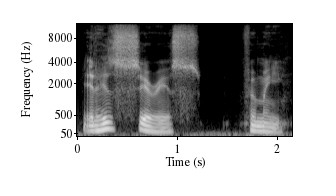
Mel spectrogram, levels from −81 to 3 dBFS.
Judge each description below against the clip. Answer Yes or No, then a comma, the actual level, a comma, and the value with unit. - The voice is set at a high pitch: No, low, 110 Hz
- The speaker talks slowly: Yes, slow, 110 wpm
